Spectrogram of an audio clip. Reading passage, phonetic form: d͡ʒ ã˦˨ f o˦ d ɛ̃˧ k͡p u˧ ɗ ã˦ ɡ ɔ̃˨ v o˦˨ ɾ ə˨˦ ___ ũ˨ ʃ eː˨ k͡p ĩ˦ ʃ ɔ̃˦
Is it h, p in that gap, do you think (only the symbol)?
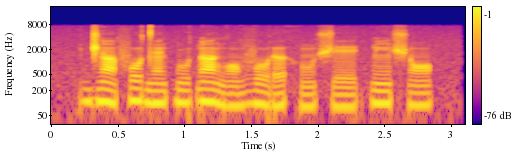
h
